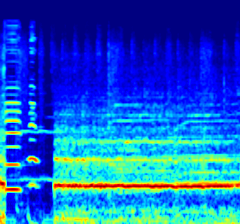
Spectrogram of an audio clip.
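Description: Tyres squealing as the Lancer Evolution slides out of shape: one steady, slightly rising note that starts about half a second in and holds past the end, over background music.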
